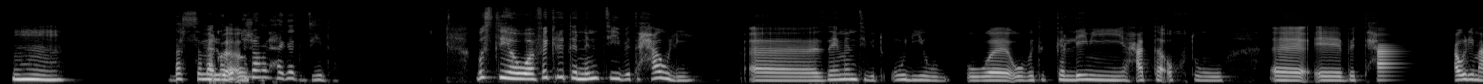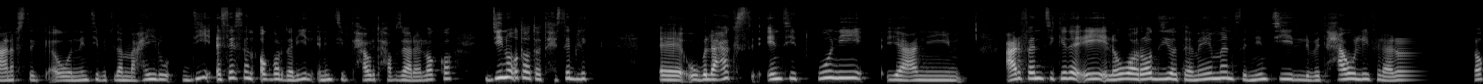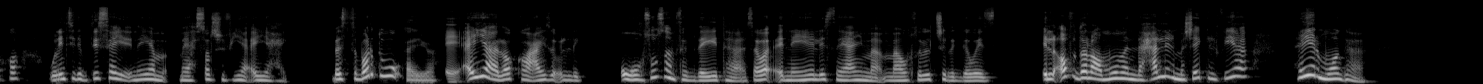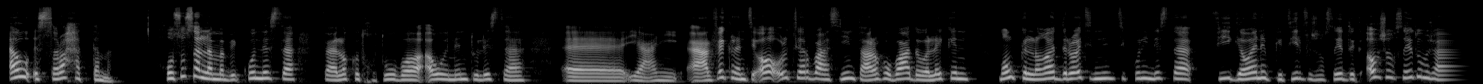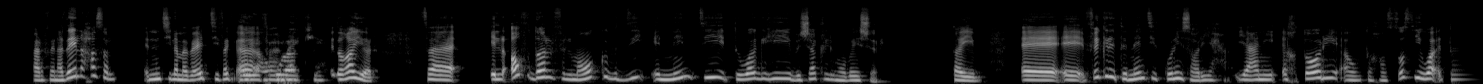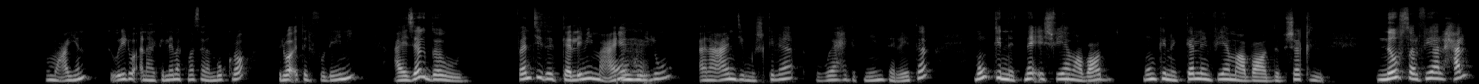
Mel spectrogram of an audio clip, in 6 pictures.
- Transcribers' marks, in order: distorted speech; tapping
- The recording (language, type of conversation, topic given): Arabic, advice, إزاي أقدر أحافظ على علاقتي عن بُعد رغم الصعوبات؟
- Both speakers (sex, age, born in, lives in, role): female, 18-19, Egypt, Greece, user; female, 25-29, Egypt, Egypt, advisor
